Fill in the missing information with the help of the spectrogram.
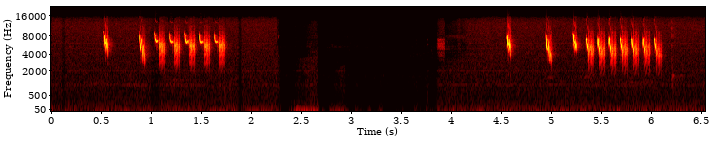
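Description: Sedge Wren giving two very high, dry songs: a few separate sharp chips, then a fast buzzy chatter of six to eight notes. Faint background hiss.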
